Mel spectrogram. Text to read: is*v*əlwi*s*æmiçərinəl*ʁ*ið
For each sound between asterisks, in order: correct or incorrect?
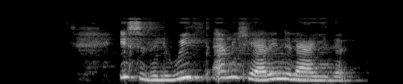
correct, incorrect: θ, incorrect: ʕ

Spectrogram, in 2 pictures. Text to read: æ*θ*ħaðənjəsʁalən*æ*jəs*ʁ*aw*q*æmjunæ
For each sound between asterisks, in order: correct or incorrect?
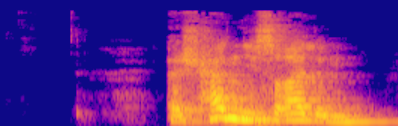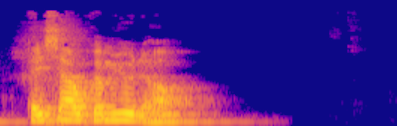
incorrect: ʃ, correct, incorrect: ʕ, incorrect: k

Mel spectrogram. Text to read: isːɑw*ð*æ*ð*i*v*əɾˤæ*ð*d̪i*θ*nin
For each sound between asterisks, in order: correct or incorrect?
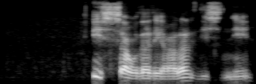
correct, correct, incorrect: ʁ, correct, incorrect: s

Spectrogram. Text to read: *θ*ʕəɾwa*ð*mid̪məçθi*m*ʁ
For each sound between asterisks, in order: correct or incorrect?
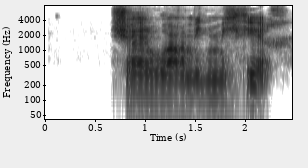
incorrect: ʃ, incorrect: ʁ, incorrect: none

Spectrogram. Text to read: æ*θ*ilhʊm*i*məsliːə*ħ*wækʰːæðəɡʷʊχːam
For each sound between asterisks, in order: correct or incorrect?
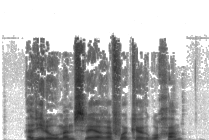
incorrect: ð, incorrect: æ, incorrect: f

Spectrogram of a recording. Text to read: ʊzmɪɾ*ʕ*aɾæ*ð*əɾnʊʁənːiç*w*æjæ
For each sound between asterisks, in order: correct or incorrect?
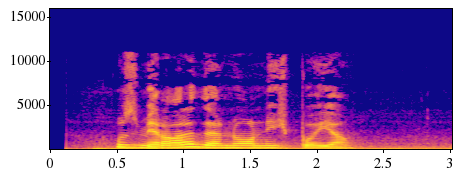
incorrect: ʁ, correct, incorrect: b

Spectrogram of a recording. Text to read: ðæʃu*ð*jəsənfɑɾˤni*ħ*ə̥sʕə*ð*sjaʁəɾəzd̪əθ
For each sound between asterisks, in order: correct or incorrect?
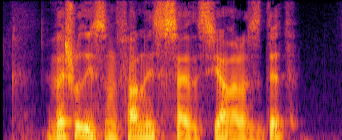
correct, incorrect: s, correct

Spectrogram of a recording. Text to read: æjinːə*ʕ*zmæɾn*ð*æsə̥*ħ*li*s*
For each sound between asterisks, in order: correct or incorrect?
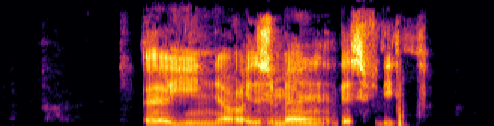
incorrect: ʁ, correct, incorrect: f, incorrect: θ

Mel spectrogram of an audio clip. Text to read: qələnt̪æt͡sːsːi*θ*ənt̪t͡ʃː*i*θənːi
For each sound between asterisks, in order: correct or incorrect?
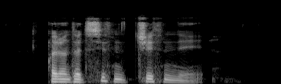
correct, correct

